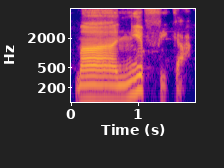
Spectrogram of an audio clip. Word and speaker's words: Magnifica: Dennis says, remember that the GN in Italian is always NY sound, like in Spanish, as in lasagna.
